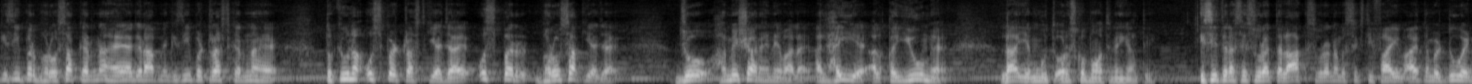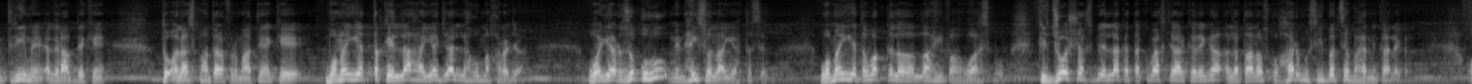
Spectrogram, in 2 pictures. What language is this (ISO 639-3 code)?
urd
